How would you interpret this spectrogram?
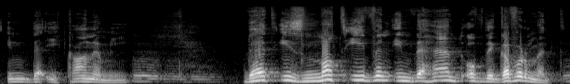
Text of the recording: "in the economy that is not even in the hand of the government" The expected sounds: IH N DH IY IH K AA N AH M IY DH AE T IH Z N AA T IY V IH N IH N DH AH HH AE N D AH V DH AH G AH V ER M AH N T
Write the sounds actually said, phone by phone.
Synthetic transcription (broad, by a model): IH N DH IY IH K AA N AH M IY DH AE T IH Z N AA T IY V IH N IH N DH AH HH AE N D AH V DH AH G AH V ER M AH N T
